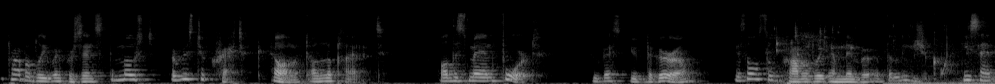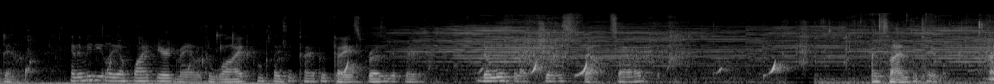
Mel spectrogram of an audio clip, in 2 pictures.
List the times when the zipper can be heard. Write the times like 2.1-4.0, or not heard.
not heard.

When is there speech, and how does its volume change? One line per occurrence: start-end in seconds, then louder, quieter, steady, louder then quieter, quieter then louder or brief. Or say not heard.
0.0-16.4 steady
18.6-19.8 brief.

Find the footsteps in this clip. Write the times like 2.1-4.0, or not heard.
not heard.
